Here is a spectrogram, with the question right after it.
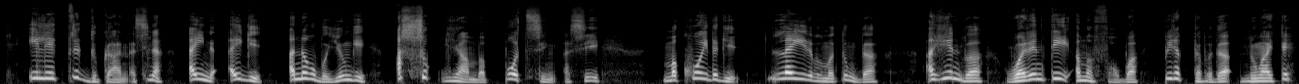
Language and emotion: Manipuri, angry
